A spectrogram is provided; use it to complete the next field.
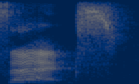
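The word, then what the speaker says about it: CeX: I've always called it Kex, but apparently they found out it's called Sex. Yeah. It's spelled C-E-X, but hey.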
